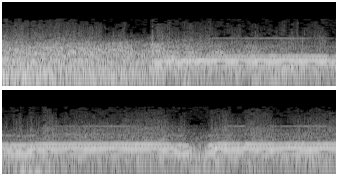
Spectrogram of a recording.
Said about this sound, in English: But this is the slowest train I ever rode on.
